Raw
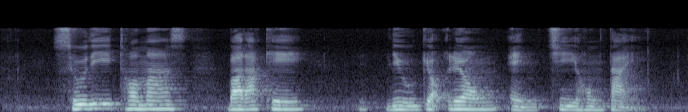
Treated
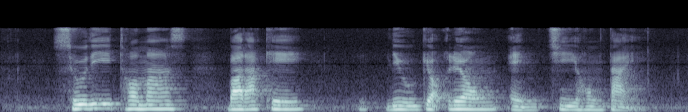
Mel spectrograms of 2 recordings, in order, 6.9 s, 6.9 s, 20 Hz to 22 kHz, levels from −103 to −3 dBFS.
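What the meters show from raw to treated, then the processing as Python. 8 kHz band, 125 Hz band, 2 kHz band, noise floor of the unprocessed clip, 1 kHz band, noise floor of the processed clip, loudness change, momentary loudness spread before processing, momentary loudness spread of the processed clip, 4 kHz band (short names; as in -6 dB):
n/a, +6.5 dB, +6.0 dB, -60 dBFS, +6.5 dB, -53 dBFS, +6.5 dB, 15 LU, 15 LU, +6.5 dB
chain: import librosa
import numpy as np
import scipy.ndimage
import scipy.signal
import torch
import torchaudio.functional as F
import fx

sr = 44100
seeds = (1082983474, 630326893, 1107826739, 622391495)

y = fx.notch(x, sr, hz=2100.0, q=11.0)
y = F.gain(torch.from_numpy(y), 6.5).numpy()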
